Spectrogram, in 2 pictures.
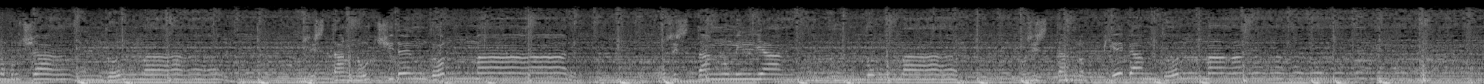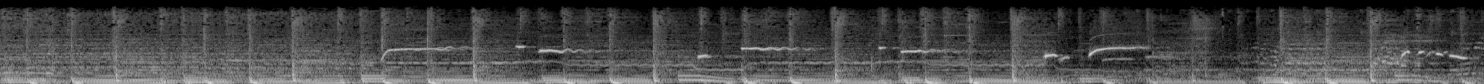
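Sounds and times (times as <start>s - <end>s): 
song with steady instrumental backing: 0.0s - 29.6s
speech: 0.3s - 2.4s, 3.0s - 5.4s, 6.7s - 8.1s, 8.7s - 13.4s
person whistling a tune over a song: 18.4s - 26.6s, 28.6s - 29.6s.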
